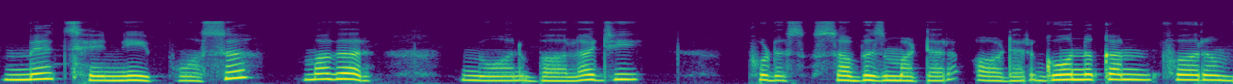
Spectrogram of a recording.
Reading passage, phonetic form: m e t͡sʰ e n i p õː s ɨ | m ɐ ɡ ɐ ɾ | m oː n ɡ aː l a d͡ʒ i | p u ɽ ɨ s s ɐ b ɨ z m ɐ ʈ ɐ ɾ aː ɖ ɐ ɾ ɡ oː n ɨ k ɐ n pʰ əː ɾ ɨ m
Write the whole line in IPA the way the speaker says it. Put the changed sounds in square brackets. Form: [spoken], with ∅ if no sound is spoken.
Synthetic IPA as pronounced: m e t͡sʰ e n i p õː s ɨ | m ɐ ɡ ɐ ɾ | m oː n [b] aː l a d͡ʒ i | [pʰ] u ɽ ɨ s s ɐ b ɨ z m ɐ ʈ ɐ ɾ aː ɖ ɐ ɾ ɡ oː n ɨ k ɐ n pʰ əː ɾ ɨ m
